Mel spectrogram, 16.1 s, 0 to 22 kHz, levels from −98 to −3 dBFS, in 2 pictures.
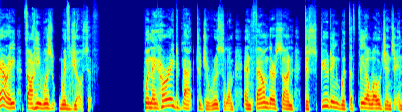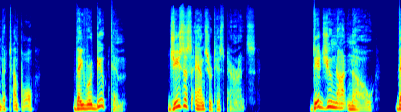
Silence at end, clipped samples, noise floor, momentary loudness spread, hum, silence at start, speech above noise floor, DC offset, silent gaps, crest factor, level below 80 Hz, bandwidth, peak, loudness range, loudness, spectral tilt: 0 s; under 0.1%; under -90 dBFS; 18 LU; none; 0 s; over 70 dB; under 0.1%; 1.99-2.86 s, 8.85-9.49 s, 10.59-11.39 s, 13.24-14.23 s, 15.64-15.95 s; 18 dB; -60 dBFS; 17.5 kHz; -4 dBFS; 6 LU; -20 LUFS; -6 dB/octave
